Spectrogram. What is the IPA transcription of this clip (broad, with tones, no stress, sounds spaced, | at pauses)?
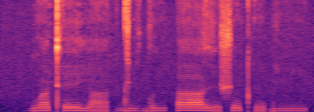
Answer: ɡʷ ã˦ kʰ eː˦ j ã˨ | d i˦˨ ɡʷ i˦ | aː˦ ɣ ɪ˨ ʃ ĩ˦ pʰ ĩ˨ ɓ iː˦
